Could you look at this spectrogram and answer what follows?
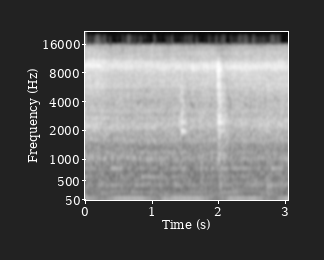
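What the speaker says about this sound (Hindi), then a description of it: "साथ साथ मैं इसमें चम्मच हिलाती जाऊँगी और तेज़ आग पे पकाऊँगी" Gobi gosht, a cauliflower and meat curry, cooks over high heat with a steady, close sizzle and a couple of brief spoon scrapes as it is stirred, with no talking.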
